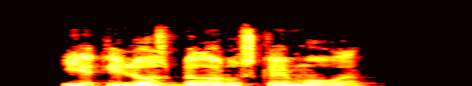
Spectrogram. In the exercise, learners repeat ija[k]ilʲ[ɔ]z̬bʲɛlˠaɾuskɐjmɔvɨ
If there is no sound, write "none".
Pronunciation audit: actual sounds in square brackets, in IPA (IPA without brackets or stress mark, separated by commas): k, ɔ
